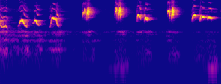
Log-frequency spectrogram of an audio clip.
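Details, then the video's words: Kolibri ninja sunbird delivering a mimic-filled song with copied cricket, golden grasshopper, chick and cililin sounds; rapid high squeaky chips repeated about twice a second with sharp piercing notes. "KONIN BANYAK ISIAN CILILIN, JANGKRIK, BELALANG EMAS, ANAK AYAM"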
